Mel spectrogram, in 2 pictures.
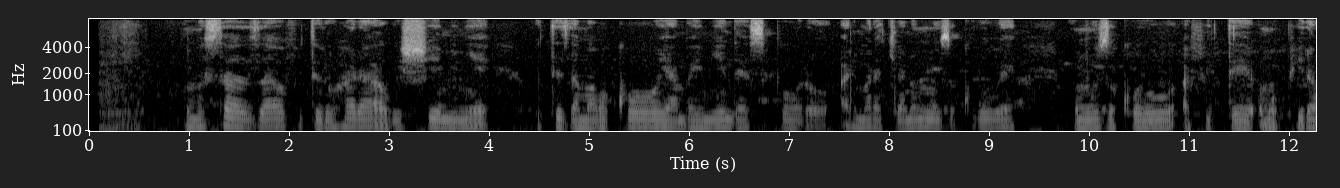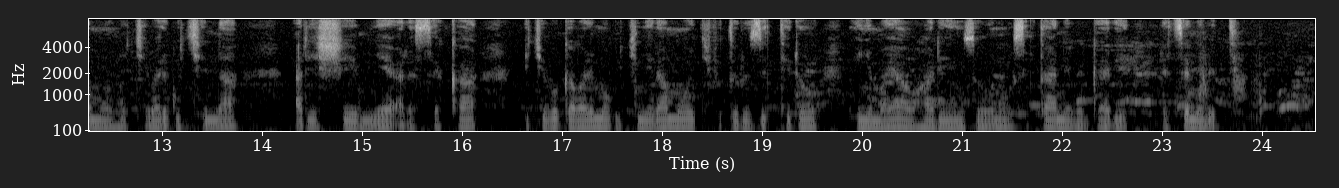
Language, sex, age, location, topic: Kinyarwanda, female, 18-24, Kigali, health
